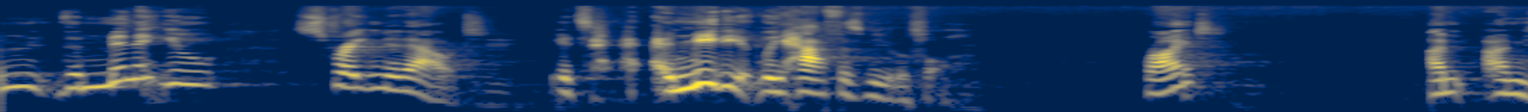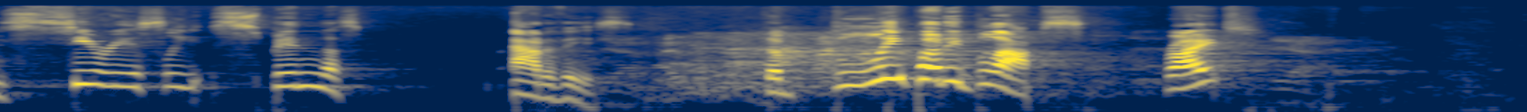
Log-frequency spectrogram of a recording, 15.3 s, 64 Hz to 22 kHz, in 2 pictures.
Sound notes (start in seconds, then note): 10.8 class laughs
